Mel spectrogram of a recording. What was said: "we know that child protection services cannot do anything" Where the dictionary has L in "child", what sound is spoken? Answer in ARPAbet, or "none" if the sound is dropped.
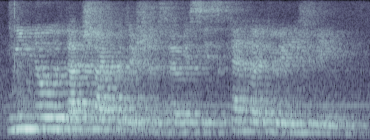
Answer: none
